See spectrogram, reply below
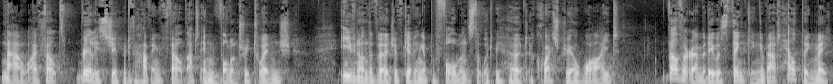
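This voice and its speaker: Low-pitched man narrating a story. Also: lively intonation, brisk. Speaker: audiobook narrator. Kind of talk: scripted first-person story narration.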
